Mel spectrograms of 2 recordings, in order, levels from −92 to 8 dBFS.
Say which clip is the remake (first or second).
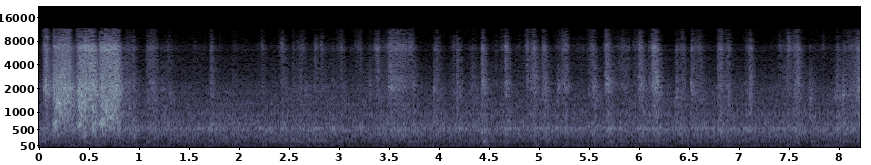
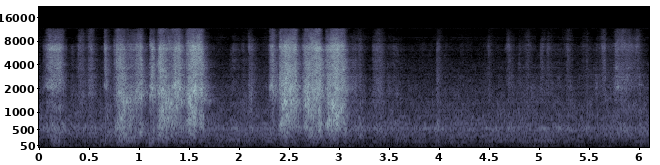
second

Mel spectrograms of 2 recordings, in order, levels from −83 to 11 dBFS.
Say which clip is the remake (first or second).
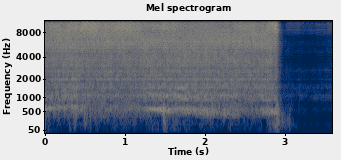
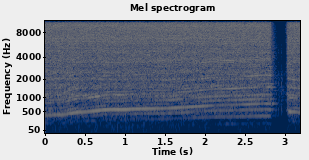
first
